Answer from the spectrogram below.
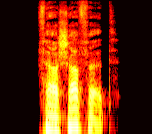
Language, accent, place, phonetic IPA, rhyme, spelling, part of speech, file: German, Germany, Berlin, [fɛɐ̯ˈʃafət], -afət, verschaffet, verb, De-verschaffet.ogg
- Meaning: second-person plural subjunctive I of verschaffen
